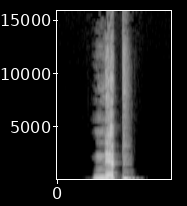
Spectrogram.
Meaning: 1. rip-off (unfair deal) 2. fake, rip-off (inferior copy)
- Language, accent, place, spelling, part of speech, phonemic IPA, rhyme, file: German, Germany, Berlin, Nepp, noun, /nɛp/, -ɛp, De-Nepp.ogg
